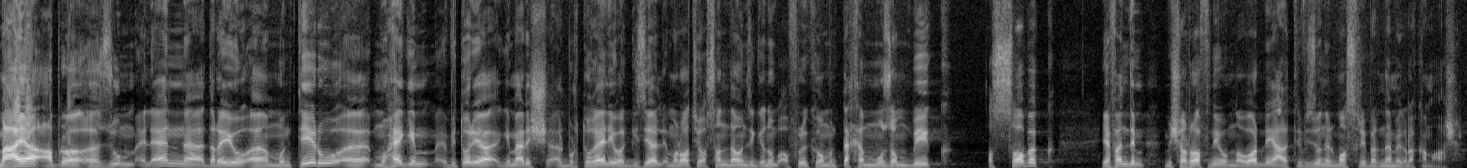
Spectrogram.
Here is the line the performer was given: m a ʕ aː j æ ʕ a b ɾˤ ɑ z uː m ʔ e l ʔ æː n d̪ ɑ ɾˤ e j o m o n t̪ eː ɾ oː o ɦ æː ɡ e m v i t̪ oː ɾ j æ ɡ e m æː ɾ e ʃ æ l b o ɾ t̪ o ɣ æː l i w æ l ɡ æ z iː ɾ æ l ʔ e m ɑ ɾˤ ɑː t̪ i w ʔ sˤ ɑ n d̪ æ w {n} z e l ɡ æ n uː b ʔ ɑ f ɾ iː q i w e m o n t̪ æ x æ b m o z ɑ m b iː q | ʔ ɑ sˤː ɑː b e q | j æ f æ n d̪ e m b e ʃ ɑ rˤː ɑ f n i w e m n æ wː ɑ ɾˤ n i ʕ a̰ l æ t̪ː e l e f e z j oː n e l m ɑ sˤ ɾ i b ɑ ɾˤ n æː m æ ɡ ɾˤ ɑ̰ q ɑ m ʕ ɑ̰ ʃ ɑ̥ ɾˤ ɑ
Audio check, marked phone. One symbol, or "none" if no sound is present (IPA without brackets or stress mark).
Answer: n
